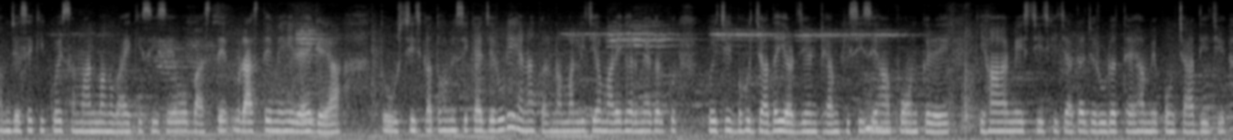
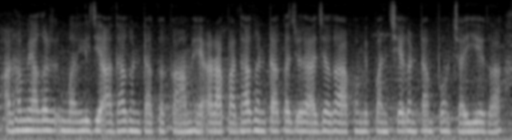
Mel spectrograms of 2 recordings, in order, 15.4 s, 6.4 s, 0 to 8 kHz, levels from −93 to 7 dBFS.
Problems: constant background noise, background conversations at intervals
